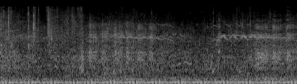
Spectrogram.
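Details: Adélie penguins at a breeding colony of about 150,000 pairs on Paulet Island, Antarctica, 1 February 2019; harsh, nasal, overlapping calls with a wavering high tone near the end, over steady low rumble and dense colony chatter.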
